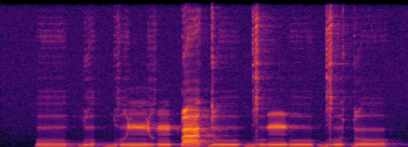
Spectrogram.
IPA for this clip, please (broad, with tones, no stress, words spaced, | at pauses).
uː˨ ɓu˦˨ɡ͡bu˨ɲo˨ŋk͡pa˦ ɗuː˨ɡu˦˨ ŋuː˨ɡu˨ɗo˨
